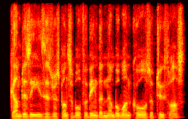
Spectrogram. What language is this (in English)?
English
